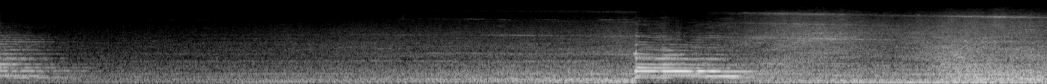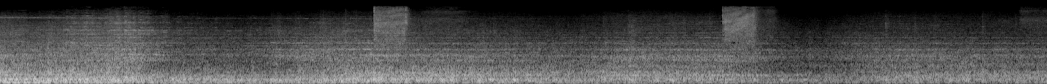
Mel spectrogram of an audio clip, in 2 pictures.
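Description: A Long Island Rail Road DE30AC diesel locomotive sounds its chord horn: the tail of one blast right at the start, then a second blast about six seconds in. The train then passes close by, its locomotive and C3 bilevel coaches making a loud rumble and clatter of wheels on rail that swells and then slowly eases.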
